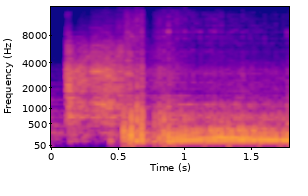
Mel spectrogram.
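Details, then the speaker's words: Nissan 240 with single-cam KA engine just fitted with a ZSS Racing exhaust: short crank, quick catch, then an even, fairly deep idle with a steady pulse; starts and runs healthy. "It's a 240, it should start with like anything. ZSS Racing exhaust and the single cam KA."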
